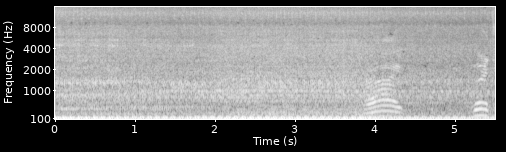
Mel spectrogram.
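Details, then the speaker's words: 2006 Pontiac Grand Prix base after top swap with new exhaust valve seals; steady, even low idle rumble about 3.5 pulses/s, no stumbles – smooth, healthy. "turn the heater on full man it's running so smooth"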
